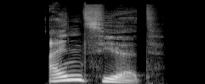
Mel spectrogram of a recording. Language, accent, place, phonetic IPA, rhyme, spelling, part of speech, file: German, Germany, Berlin, [ˈaɪ̯nˌt͡siːət], -aɪ̯nt͡siːət, einziehet, verb, De-einziehet.ogg
- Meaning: second-person plural dependent subjunctive I of einziehen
